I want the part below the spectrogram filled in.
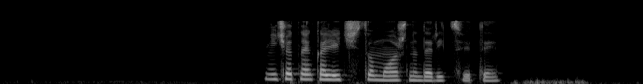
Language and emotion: Russian, neutral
